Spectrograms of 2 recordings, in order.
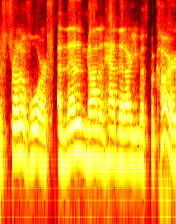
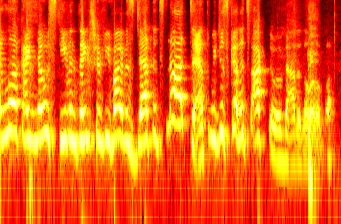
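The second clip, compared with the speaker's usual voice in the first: ordinary talk, nothing marked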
